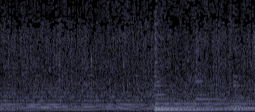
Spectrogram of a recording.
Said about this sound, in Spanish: Sigue en conexión con el sonido del agua.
